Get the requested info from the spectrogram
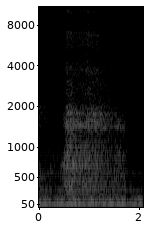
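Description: A woman on the verge of tears draws one loud breath in, lasting about a second, starting about half a second in.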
